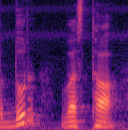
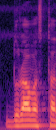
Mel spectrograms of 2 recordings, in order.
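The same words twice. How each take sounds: First: दुर्वस्था slowly, pause after दुर; correct form, broken up. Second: Said in the usual way. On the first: Shown as a demonstration. Teacher correcting a common mistake for students, slowly broken up. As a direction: split दुर्वस्था into दुर and वस्था, drawn out. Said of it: "दुरावस्था नहीं होता". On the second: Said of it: "नहीं होता".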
